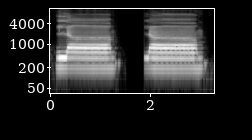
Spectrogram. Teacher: ज़ुबान की नोक के करीबी हिस्से को ऊपर के दांतों के मसोड़ों को लगाने से लाम निकलता है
